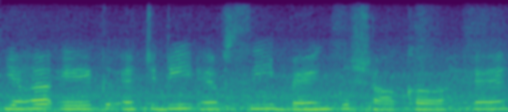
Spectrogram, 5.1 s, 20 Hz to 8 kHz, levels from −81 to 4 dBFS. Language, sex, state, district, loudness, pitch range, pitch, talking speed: Hindi, female, Madhya Pradesh, Katni, -15 LUFS, 235-275 Hz, 250 Hz, 70 wpm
